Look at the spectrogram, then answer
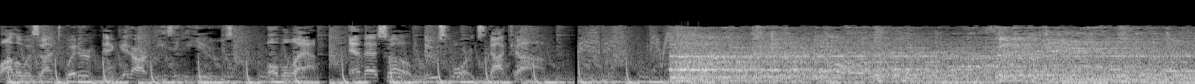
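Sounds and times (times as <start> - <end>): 
speech: 0.1 - 5.6, 6.5 - 7.4
hockey rink crowd cheering and chatter: 6.7 - 11.9.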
